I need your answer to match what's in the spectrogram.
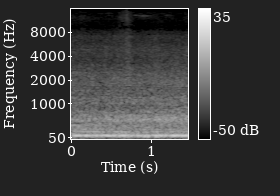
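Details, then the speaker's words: Newly installed exhaust fan running: constant low hum and steady airflow rush with no rubbing or rattle. It is quieter blowing outward and louder blowing inward; the motor runs normally and is just loud in that direction. "ini ngebulnya keluar suaranya agak pelan tapi kalau ngebulnya ke dalam lebih kenceng suaranya"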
